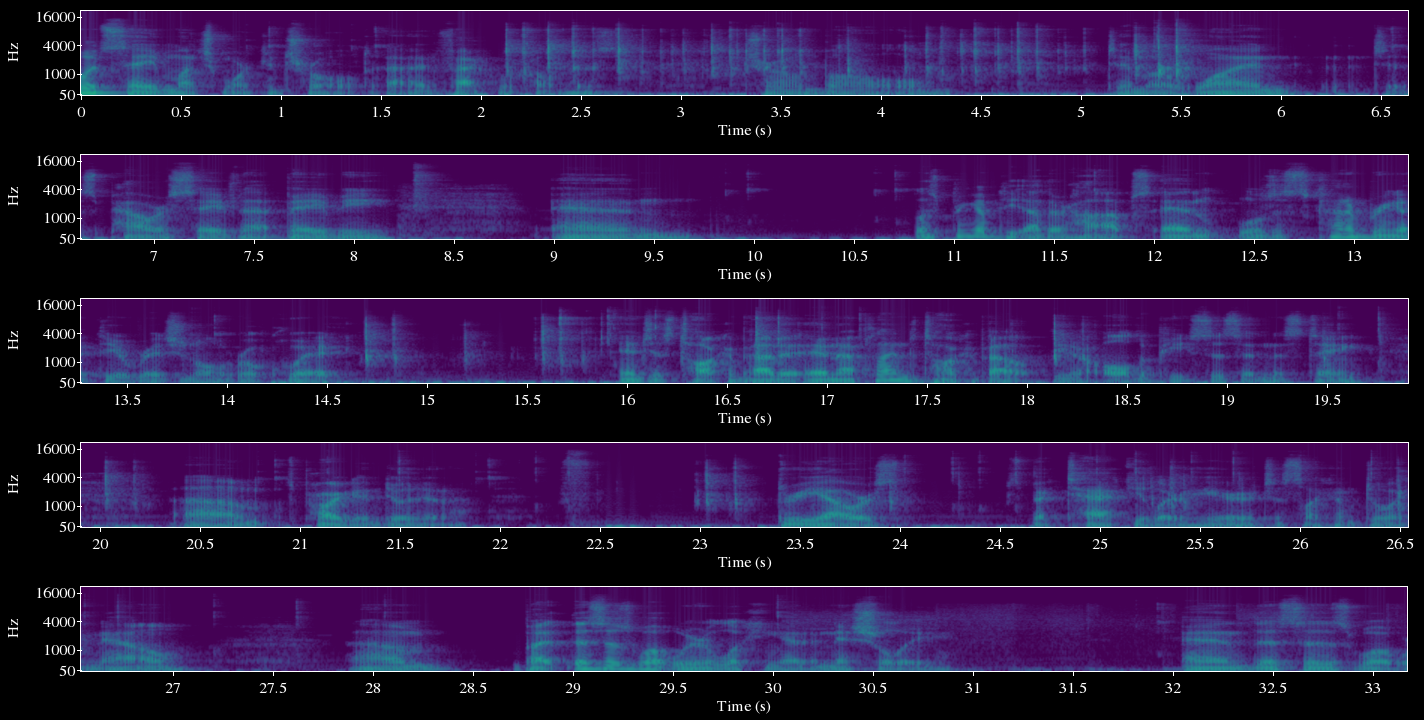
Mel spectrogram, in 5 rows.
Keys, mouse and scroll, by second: 0.8 click, 1.3 click, 2.3-5.2 typing, 5.3 Return, 6.4 click, 9.8 click, 10.6 click, 11.6 click, 13.8 click, 15.5 alt+h, 15.9 middle click, 16.6 alt+h, 16.9 middle click, 18.2 KP_Divide, 19.2 scroll down 2, 19.5 shift+middle click, 19.9 alt+a, 20.7 click, 21.1 middle click, 21.5 scroll down 1, 21.8 click, 22.1 middle click, 24.0 shift+middle click, 24.6-24.9 scroll up 3, 24.9 middle click, 25.4 shift+middle click, 25.7 scroll up 1, 26.0 middle click, 26.4 shift+middle click, 26.8 scroll up 1, 27.2 middle click, 28.0 middle click, 31.8 click, 32.7 click.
